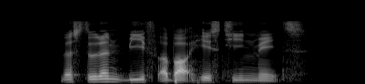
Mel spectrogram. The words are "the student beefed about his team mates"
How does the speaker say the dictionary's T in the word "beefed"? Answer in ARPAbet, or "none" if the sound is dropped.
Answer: none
